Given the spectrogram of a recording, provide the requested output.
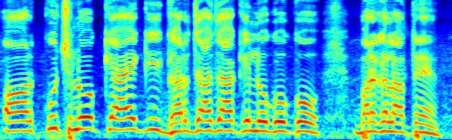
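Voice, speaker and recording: Male politician, 30s, high voice, halting interview delivery with repeated phrases. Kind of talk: interview answers.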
